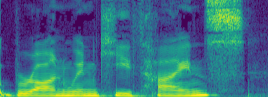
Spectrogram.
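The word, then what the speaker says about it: Bronwyn Keith-Hynes: And we'll give shout outs to Bronwyn Keith Hines. Let me know if I'm mispronouncing anyone's name. – Correct.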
